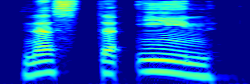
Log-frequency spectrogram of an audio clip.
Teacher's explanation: عین کی جگہ پہ حمزہ ادا کیا جاتا ہے، نستعین، جو کہ غلط ہے۔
